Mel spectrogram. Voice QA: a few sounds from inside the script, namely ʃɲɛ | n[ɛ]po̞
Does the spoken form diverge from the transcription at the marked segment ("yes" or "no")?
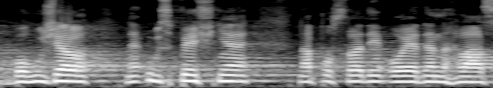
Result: yes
